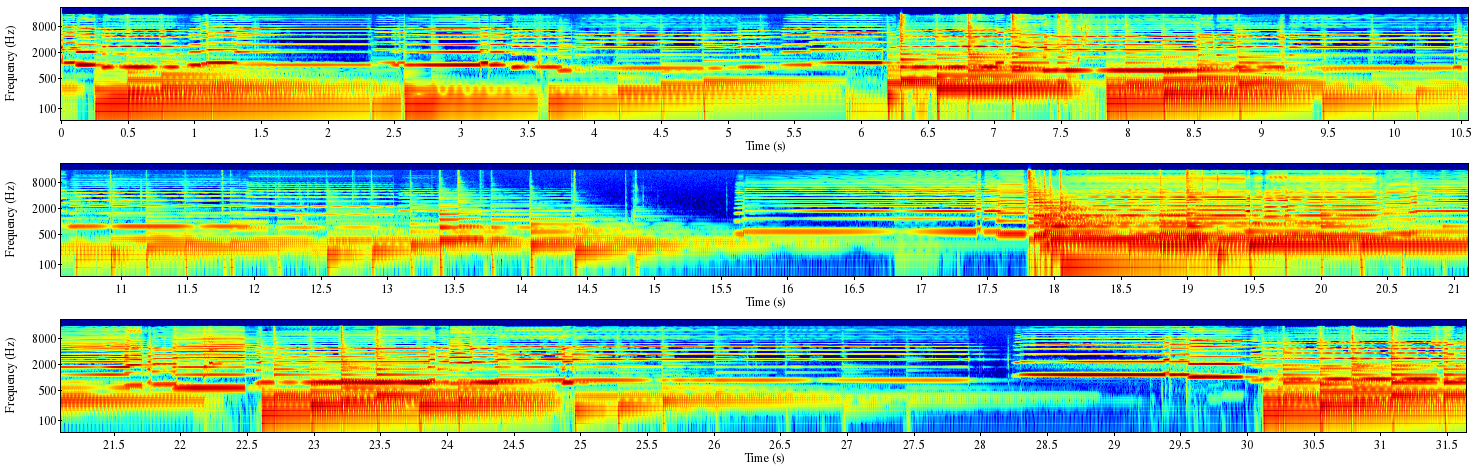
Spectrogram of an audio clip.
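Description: Button accordion playing a lively instrumental tune over acoustic guitar accompaniment, with a short break near the end before the playing starts again.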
